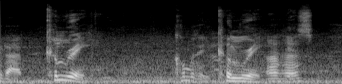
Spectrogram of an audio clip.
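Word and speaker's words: Cymru: Kumri. Kumi. Kumri. Yes. So the U is an E.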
